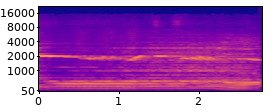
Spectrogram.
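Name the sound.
human whistling a melody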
